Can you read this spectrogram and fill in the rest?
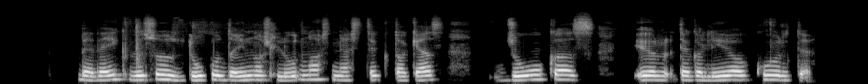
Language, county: Lithuanian, Vilnius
